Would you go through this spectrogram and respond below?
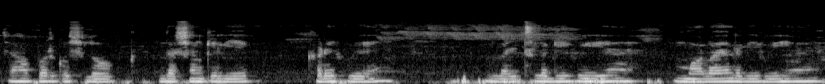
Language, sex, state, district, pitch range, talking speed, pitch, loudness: Hindi, male, Punjab, Kapurthala, 125-135 Hz, 130 wpm, 130 Hz, -15 LUFS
